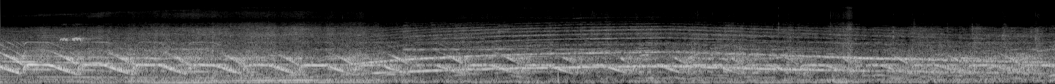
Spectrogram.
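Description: Fire engine siren repeating a fast falling sweep about twice a second, joined about four seconds in by a second siren's slow wail that rises and then falls away.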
